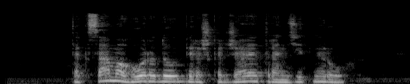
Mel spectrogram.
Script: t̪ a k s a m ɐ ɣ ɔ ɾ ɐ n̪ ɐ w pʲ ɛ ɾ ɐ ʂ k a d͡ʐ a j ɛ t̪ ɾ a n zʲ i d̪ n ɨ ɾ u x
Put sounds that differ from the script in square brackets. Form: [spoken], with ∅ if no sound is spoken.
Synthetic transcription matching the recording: t̪ a k s a m ɐ ɣ ɔ ɾ ɐ [d̪] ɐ w pʲ ɛ ɾ ɐ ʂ k a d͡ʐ a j ɛ t̪ ɾ a n zʲ i [t̪] n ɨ ɾ u x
